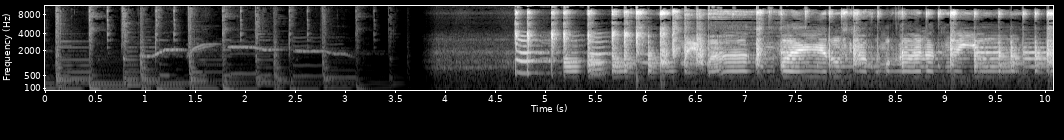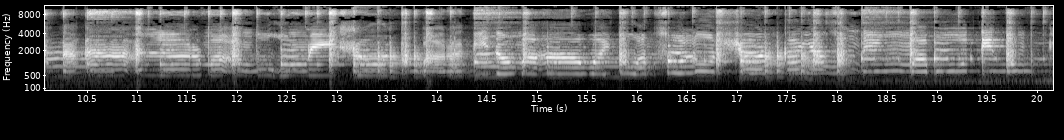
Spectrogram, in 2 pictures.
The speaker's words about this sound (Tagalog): Pakinggan ninyo ang isang jingle tungkol sa COVID. Pwede rin ninyong sabayan kung gusto ninyo.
